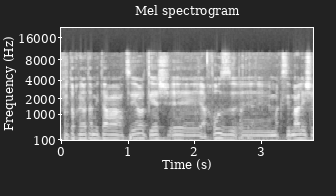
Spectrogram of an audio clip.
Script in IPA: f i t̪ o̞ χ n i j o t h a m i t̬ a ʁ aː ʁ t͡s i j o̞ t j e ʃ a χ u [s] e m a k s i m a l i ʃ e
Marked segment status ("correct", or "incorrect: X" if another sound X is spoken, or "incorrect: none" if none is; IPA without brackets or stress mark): incorrect: z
